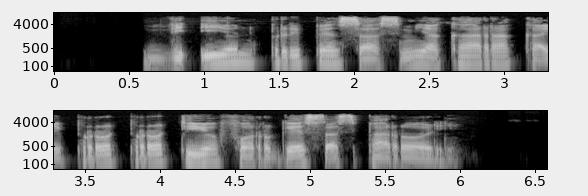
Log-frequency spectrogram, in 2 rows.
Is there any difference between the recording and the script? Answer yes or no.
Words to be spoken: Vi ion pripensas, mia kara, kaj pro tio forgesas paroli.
yes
